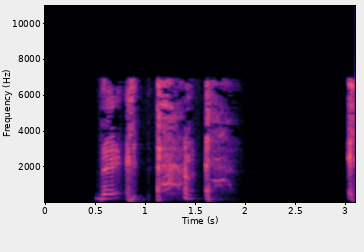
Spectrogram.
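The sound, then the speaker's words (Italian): A person coughs in a quick run of several rough, voiced coughs, then gives one more cough after a short silence. “scusatemi per la tosse, sempre.”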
